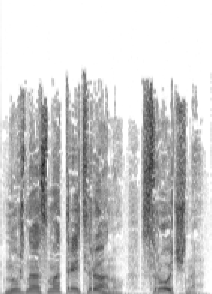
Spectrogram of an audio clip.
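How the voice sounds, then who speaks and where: A woman's voice: mid-range voice, sing-song, moderate pace, no echo, studio quality, pitched above the performer's own voice. A man voicing an anxious young female werewolf healer who speaks urgently in an audiobook. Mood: alarmed. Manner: urgent, pressing.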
